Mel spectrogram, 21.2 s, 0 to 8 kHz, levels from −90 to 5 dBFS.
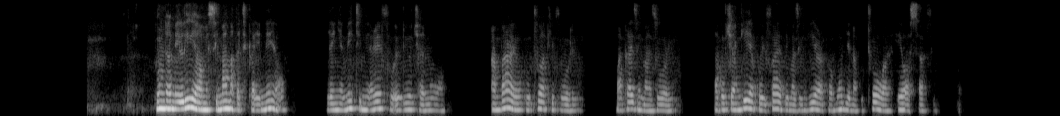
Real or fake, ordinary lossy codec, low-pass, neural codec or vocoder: fake; Opus, 32 kbps; 7.2 kHz; codec, 16 kHz, 8 kbps, FunCodec, trained on LibriTTS, 25 frames a second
